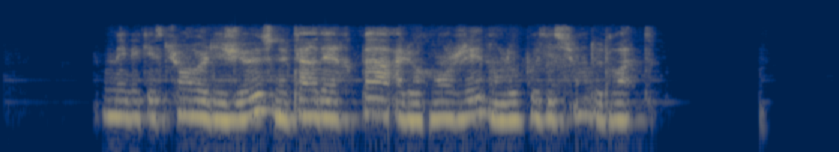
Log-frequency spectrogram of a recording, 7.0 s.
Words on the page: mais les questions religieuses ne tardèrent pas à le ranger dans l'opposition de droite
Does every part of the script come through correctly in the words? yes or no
yes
